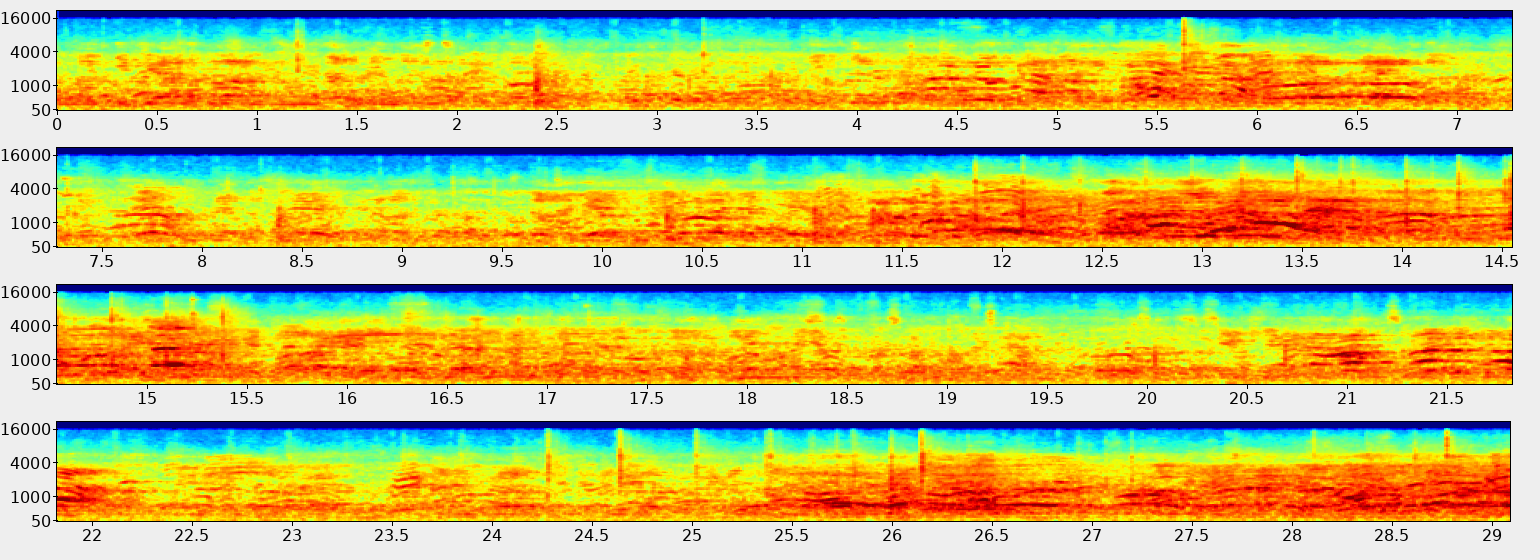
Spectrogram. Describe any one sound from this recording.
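A crowd murmurs and shouts around an indoor arena.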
